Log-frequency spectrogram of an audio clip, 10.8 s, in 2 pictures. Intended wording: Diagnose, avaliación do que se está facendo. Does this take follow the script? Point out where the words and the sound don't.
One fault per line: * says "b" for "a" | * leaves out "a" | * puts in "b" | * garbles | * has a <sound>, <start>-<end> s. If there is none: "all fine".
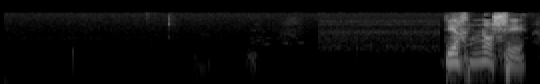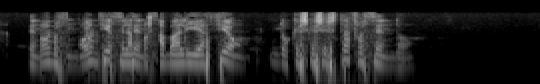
* garbles
* puts in "que"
